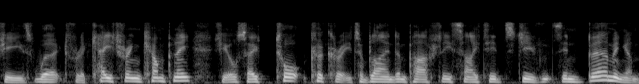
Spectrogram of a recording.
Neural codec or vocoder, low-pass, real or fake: none; 7.2 kHz; real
